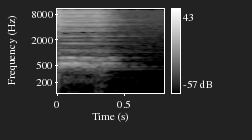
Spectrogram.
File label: crash cymbal supersoft, DRUMS (SINGLE HITS), Crashes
